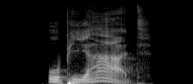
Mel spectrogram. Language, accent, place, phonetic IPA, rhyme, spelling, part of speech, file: German, Germany, Berlin, [oˈpi̯aːt], -aːt, Opiat, noun, De-Opiat.ogg
- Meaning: opiate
